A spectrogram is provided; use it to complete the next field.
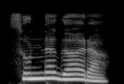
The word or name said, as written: ಸೋನಗಾರ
